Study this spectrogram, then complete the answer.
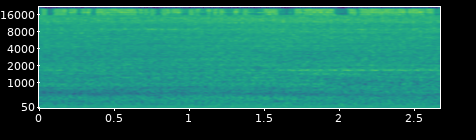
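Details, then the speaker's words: Honda Civic after replacing the noisy belt tensioner bearing and idler bearing: smooth, even idle with a steady low hum and no chirp, squeal or rumble from the belt area; the noise is gone. "Okay na, okay na. Wala na yung ingay ng kanyang tensioner bearing at idler bearing."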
